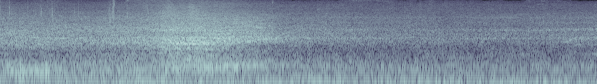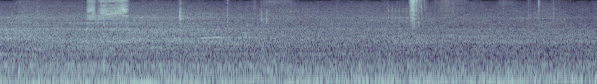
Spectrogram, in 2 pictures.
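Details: A steady low roar of street traffic fills an urban alley while a person speaks briefly near the start, with no animal voice heard.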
